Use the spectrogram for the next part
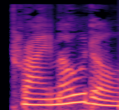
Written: trimodal

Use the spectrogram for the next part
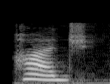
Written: hodge

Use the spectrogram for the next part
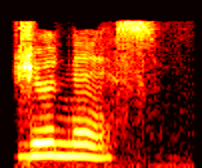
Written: jeunesse

